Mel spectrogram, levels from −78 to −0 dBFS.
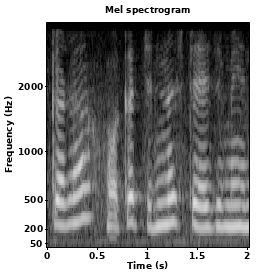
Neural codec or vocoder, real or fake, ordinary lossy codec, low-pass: vocoder, 22.05 kHz, 80 mel bands, WaveNeXt; fake; none; 3.6 kHz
